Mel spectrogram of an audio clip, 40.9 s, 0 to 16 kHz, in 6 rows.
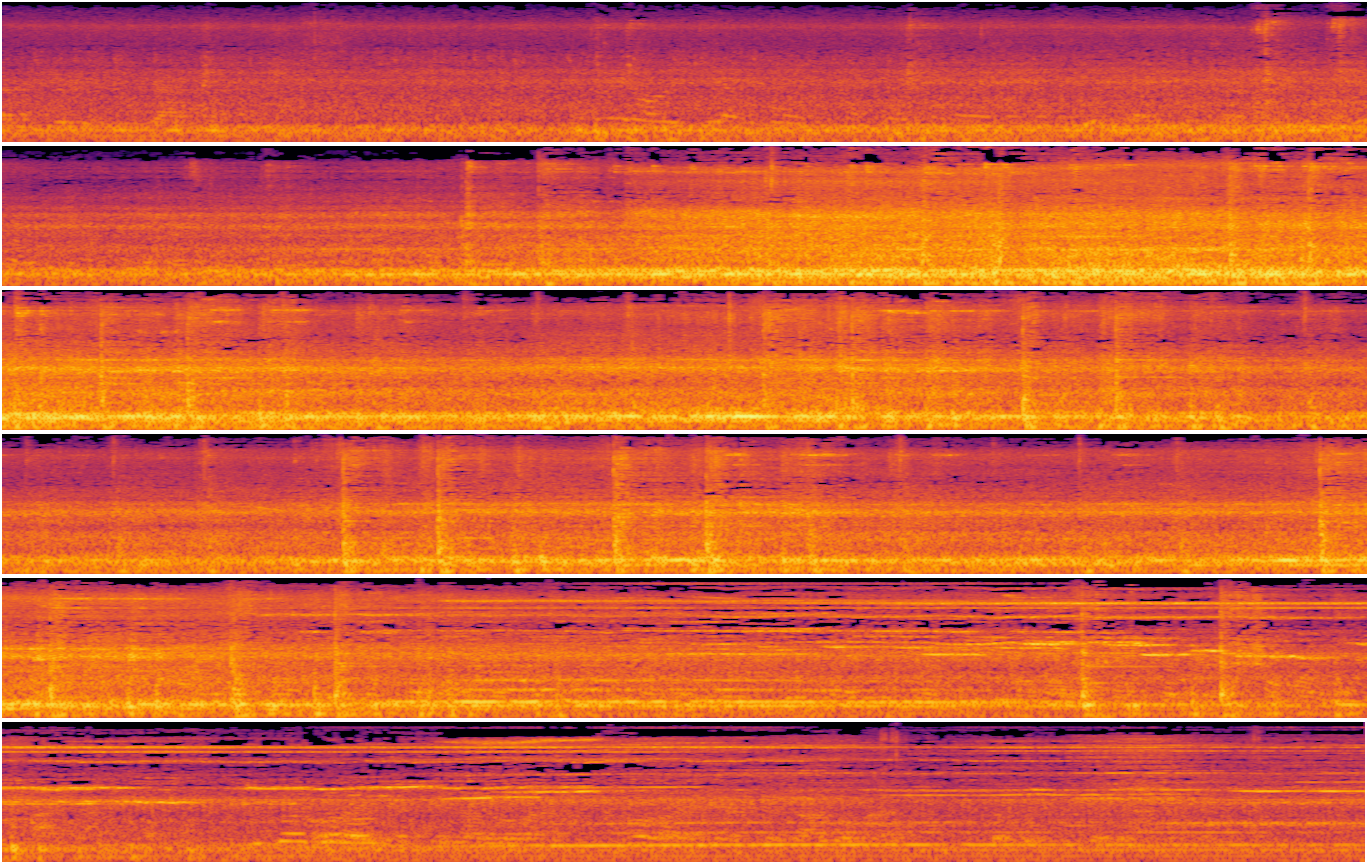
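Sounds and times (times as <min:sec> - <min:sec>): train wheels rumbling on rail: 0:00.0 - 0:40.0
high brake squeals: 0:27.2 - 0:40.9.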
